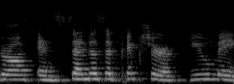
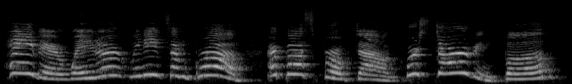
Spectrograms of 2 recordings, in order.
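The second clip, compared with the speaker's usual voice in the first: higher, louder gruff raccoon demand; loud raccoon holler; hungry raccoon voice; 6 semitones higher, 6 dB louder than usual. Acted. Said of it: "The raccoons hollered".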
